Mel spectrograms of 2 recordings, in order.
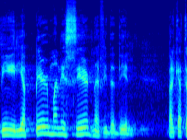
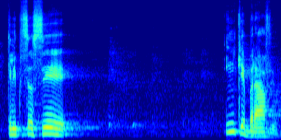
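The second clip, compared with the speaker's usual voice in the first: fiery preaching; 4 semitones higher, 4 dB louder than usual. Acted. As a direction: preach it out with full force. Preaching builds to full force. (pregação inflamada)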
